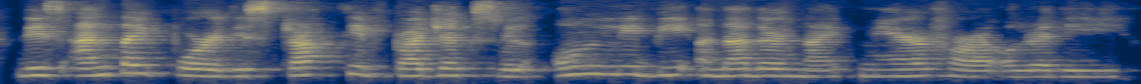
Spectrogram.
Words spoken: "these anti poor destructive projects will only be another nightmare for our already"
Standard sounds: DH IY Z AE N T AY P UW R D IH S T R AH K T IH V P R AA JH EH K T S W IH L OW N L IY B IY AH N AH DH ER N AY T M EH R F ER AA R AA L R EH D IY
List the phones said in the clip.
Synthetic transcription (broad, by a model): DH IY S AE N T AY P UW R D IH S T R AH K T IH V P R AA JH EH K T S W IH L OW N L IY B IY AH N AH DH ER N AY T M EH R F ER AA R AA L R EH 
